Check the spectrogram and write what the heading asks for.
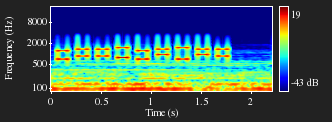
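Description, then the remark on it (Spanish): A telephone number being dialed again on a phone: about eleven short keypad tones beep in quick, even succession, clear, over a faint low hum, then stop. “Se sentó nuevamente a mi lado y sin decir nada volvió a marcar un número en el teléfono.”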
